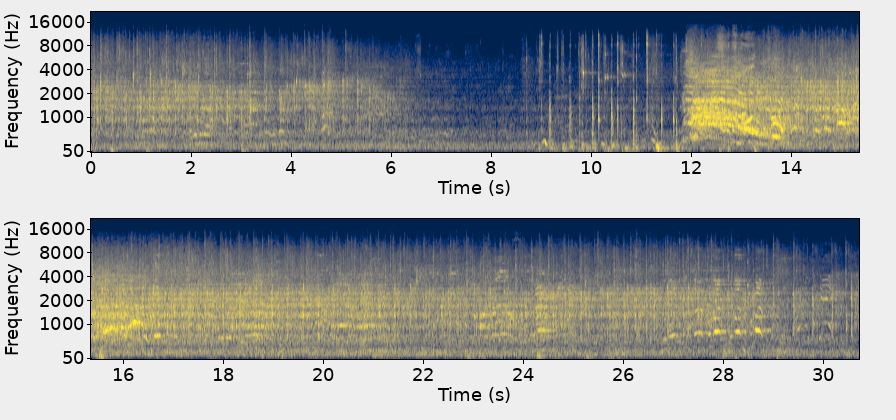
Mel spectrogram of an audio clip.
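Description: A table tennis rally: the celluloid ball clicks quickly off the bats and table for about three seconds while the arena crowd hushes. At about twelve seconds, as the point ends, the crowd erupts in loud cheering and shouting, then keeps up a steady noise.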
